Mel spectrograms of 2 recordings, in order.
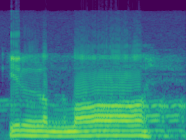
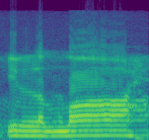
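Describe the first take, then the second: The two takes are said the same way.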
